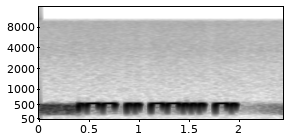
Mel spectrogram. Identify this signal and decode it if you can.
Morse code, heard as a keyed tone, about 30 wpm, 530 Hz. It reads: WI7N
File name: 2016 JAN CW NAQP / 2016 Jan naqp k5ot - 0-4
